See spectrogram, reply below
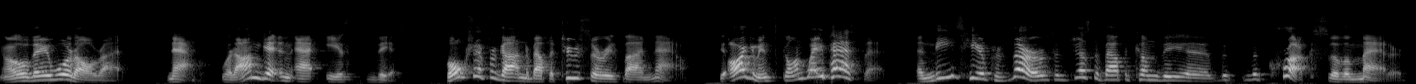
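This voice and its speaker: A woman's voice: fairly low pitch, huge pitch swings, normal speed, muffled recording. A woman acting a flustered, wheedling small-town male undertaker in a 1950s-style Western radio play, stammering in rustic speech. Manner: stammering, pleading, rustic grammar.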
